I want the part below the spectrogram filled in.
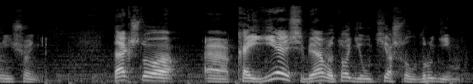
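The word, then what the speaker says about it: Caillié: Сделав правильные выводы, э, следующим туда отправился француз по фамилии Кайе. У нас почему-то везде пишется Колье, но он именно Кайе.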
